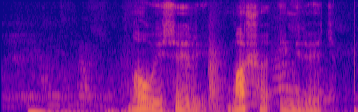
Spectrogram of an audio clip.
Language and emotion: Russian, neutral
